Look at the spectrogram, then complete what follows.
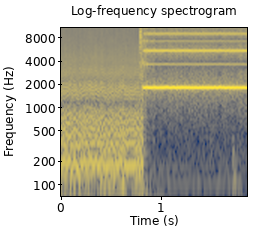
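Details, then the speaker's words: Cheap unregulated wall adapter not meant for pedals, powering guitar pedals in a noise test: steady low hum under loud hiss, then shrill high-pitched whistles. Adapter feeds hum and hiss noise into the pedals. "here's the last one the one that is not meant for paddles but you will find plenty of adapters like these in music stores around the world these noisy"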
